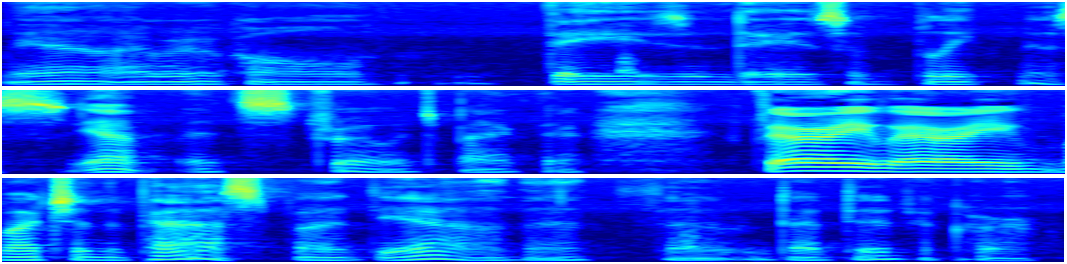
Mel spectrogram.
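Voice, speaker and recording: Someone with an American accent speaks at a very slow pace with ordinary pitch variation. The loudness swings widely. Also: man, fairly low pitch for a man. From Miami, Florida. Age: 60s. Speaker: retired accounting professor. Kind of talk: interview.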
